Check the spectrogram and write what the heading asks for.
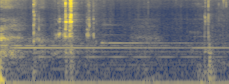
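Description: A few faint short clicks and scrapes from a Vino Pop air-pump wine opener as its needle is pushed down into a wine bottle's cork, over a steady faint hum.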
